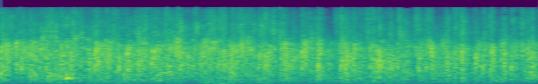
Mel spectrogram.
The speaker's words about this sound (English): Just please come on up. Give them a round of applause if they come on up.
